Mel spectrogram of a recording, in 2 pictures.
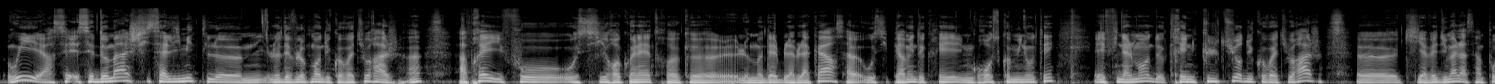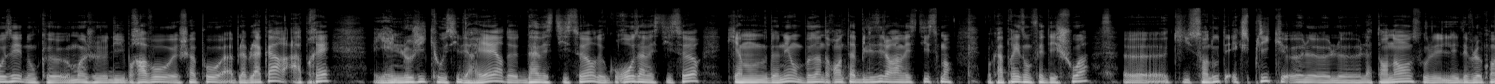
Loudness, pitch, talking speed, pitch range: -22 LUFS, 105 Hz, 205 wpm, 100-120 Hz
